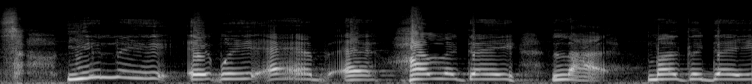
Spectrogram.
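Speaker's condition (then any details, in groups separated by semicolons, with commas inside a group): Cerebral palsy; speech impairment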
